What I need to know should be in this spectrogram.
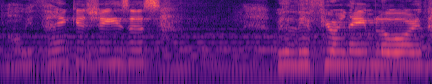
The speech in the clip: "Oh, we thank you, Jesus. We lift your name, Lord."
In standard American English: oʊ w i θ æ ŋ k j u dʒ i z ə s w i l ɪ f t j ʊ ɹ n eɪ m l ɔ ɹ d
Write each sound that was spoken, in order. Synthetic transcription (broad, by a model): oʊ w i θ æ ŋ k j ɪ dʒ i z ə s w i l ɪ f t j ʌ ɹ n eɪ m l ɔ ɹ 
